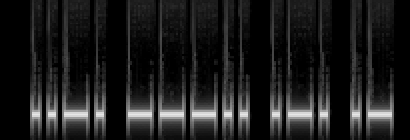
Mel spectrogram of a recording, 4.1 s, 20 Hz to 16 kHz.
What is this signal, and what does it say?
Morse code, heard as a keyed tone, about 16 wpm, 700 Hz. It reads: F8RA
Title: DXCC-100 Call Signs - 4 Characters - Repeated 2x - 15wpm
